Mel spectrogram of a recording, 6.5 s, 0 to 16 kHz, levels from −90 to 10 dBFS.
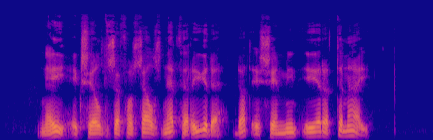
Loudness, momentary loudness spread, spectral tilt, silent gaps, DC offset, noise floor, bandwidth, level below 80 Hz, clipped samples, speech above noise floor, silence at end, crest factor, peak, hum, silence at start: -29 LUFS; 6 LU; -6 dB/octave; none; under 0.1%; -81 dBFS; 10.5 kHz; -72 dBFS; under 0.1%; 54 dB; 1 s; 18 dB; -12 dBFS; none; 0.6 s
